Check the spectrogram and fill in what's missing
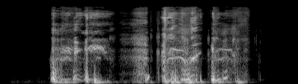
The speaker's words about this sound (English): I've not coughed all morning. Excuse me, I'm sorry.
